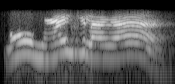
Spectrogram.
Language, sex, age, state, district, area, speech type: Tamil, female, 45-60, Tamil Nadu, Kallakurichi, rural, conversation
